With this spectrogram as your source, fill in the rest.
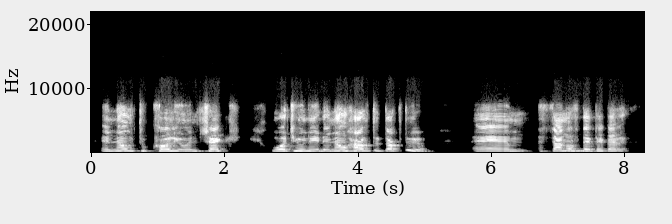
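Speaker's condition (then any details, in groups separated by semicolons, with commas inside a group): Cerebral palsy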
